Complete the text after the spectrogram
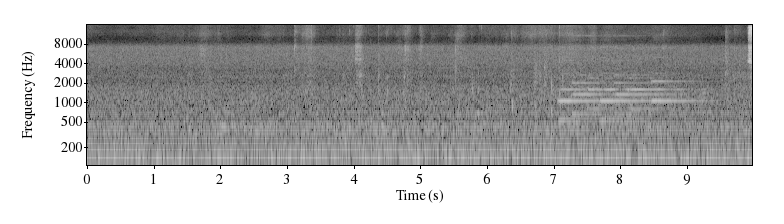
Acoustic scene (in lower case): subway train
